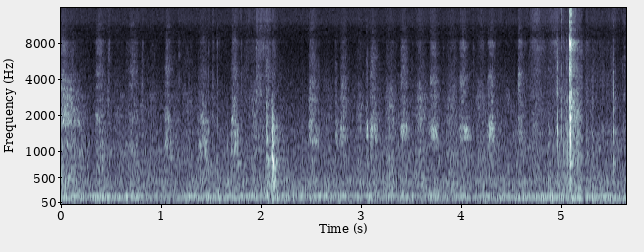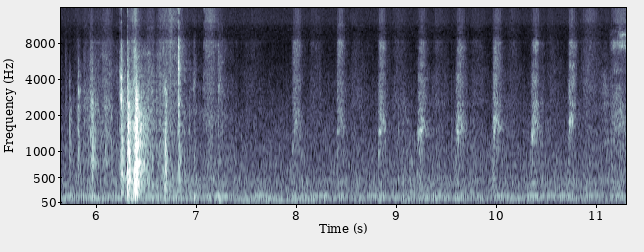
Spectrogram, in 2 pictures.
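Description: A pen scratches across journal pages in faint, intermittent strokes, quiet and close, with a louder rustle of paper midway through.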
